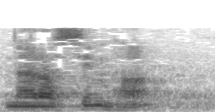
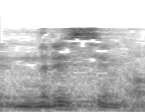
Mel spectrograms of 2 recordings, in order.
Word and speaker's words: Narasimha: But it could be pronounced either way, like Nrsimha Mahadev. So Narasimha, half man, half, but it can be Nrisimha.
